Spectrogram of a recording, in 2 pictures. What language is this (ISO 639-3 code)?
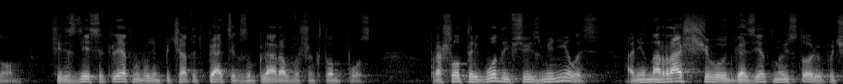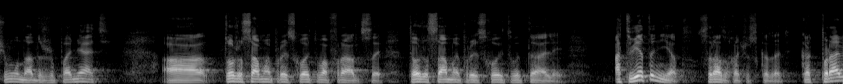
rus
